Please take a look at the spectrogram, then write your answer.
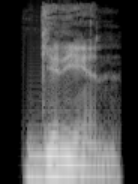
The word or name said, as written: Gideon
